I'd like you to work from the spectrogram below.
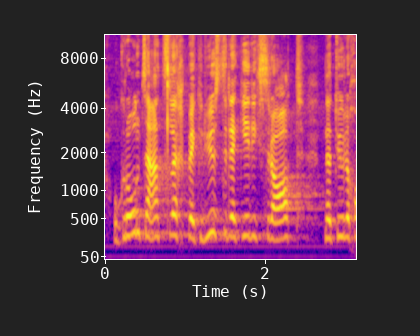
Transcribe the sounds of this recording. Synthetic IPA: ʊɡ̥ɾʊntsat͡slɪχb̥eɡɾyəstd̥ərɛɡiːəɾɪksraːt | nɑtyːləx

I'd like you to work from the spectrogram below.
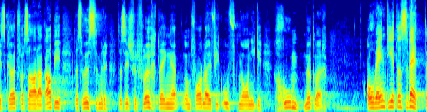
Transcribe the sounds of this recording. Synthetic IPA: skhøːrtfɔsɑːɾɑɡ̥ɑbid̥ɑsʋʏsəməɾd̥ɑsɪʃfʏɾflʏχtlɪŋːəʊntfɔːɾlœʏfiɡuːfknɔːniɡə | χuːmmøɡləχ | oʊvɛnd̥iːəd̥ɑsʋɛt̪ːə

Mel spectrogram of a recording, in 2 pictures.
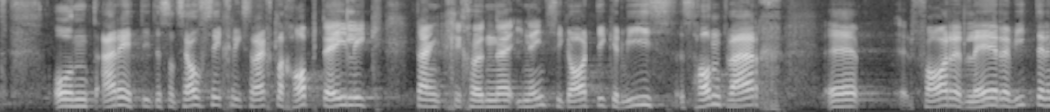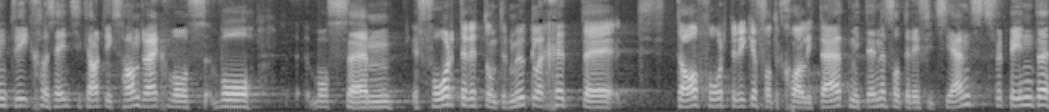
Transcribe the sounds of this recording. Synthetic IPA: ʔʊndæːɾhɛtːɪd̥əsɔt͡sjɑːlfə̥sɪχəɾɪksɾæχt̪ləχəɑptɛɪlɪɡ | tæŋkχiχœnːəʔɪnɛɪnt͡sɪɡɑːrtiɡəɾʋiːsəshɑndværχ | ɛː | ɛɾfɑːɾəlɛːɾəʋitəɾɛntvɪkχləsɛɪnt͡sɪɡɑːɾtiɡshɑnd̪væɾχʋosʋo | ʋosɛmɛɾfɔrd̥̪əɾətʊndɛɾmøɡlɪχətɛː | tɑːfɔɾd̥əɾiɡəfɔd̥̪əkʰwɑlit̪æːtmɪt̚d̥ɛnəfɔd̥̪əɾɛfit͡sjɛnt͡st͡sfəɾb̥ɪndə

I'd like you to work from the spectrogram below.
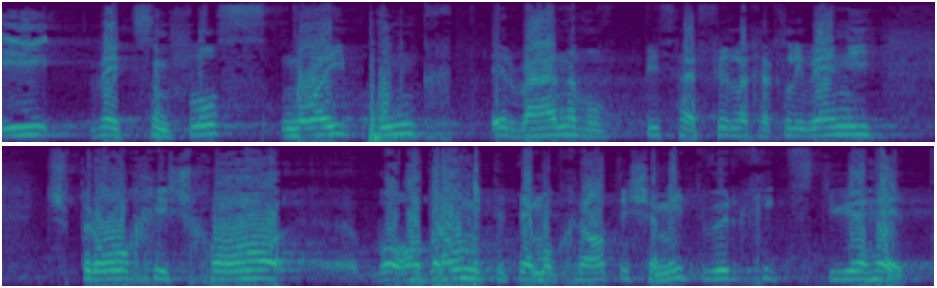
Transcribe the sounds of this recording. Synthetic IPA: ɪʋɛt̚t͡sʊmʃlʊsnɔʏipʰʊŋkχtɛɾvɛːnəʋob̥ɪshɛːɾfɪləχəχliʋɛni | tʃpɾɔːχɪʃχoːoɑbəɾaʊmɪtdədɛmokχɾɑːt̪ɪʃəmɪtvʏɾkχɪk̚t͡styːəɦɛt

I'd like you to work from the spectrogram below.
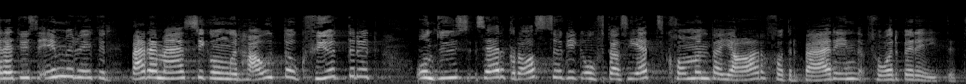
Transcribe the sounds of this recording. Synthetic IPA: ɛːɾhɛtyːsɪmːəɾvɪdəɾb̥ɛɾəmɛːsɪɡʊŋəɾɦɑʊtəukfyətəɾət | ʊndyːsseːɾɡɾoːst͡syɡɪɡʊfd̥ɑsjɛt͡stkʰɔməndəjaːɾfɔdəɾb̥æːɾɪnfoːɾbɛɾɛɪtət

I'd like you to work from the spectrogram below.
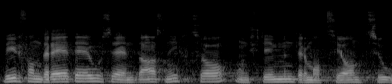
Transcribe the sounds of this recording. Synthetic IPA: viːɾfɔndɛɾeːdeːuːzeːəndɑːsnɪçtsoːʊntʃtɪməndɛːɾmot͡sjoːnt͡suː

